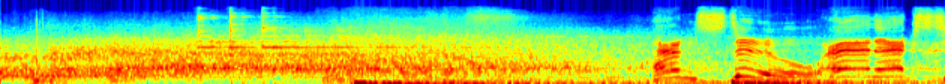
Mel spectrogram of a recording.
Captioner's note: bell ringing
